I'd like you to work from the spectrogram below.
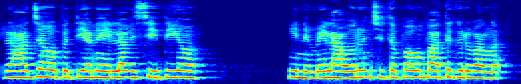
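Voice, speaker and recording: A woman voicing a firm, protective elder sister who gives steady, commanding instructions in an audio drama. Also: high voice, very fast, pitched below the performer's own voice, natural voice.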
